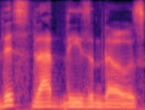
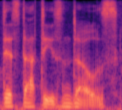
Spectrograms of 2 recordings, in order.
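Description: First: The words begin with a 'th' sound. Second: The words begin with a 'd' sound. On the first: This is how the speaker talks now. The speaker calls it right. "And now I'm" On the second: This is how the speaker talked as a child. The speaker calls it wrong. "as a kid, I grew up and I was not able to say"

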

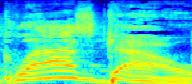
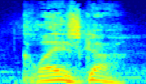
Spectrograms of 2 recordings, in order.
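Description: First: It is said with an American accent. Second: It is said with a local Scottish accent. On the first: The speaker calls it wrong. "The way that Americans say it is Glasgow" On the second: The speaker calls it right. "it's actually Glasgow"

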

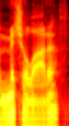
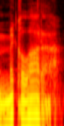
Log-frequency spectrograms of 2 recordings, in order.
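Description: First: The start sounds like the word 'Michelin'. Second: The start does not sound like 'Michelin'. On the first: The speaker calls it wrong. "Or for some of you, the Michelada. I don't know why you would call it that way" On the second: The speaker calls it right. "I think it's pronounced the Michelada"

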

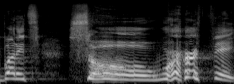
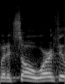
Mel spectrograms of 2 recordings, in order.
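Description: First: It is said with strong, weighty emphasis. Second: It is said plainly, without much weight.

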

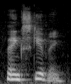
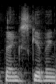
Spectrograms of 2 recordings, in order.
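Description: First: The stress is on the second syllable. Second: Neither syllable is clearly stressed. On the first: "I'm going to put emphasis on giving" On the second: "I didn't notice any emphasis on either syllable that time"

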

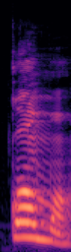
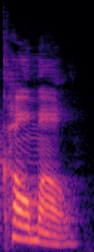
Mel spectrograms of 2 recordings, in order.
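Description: First: The first o is a closed vowel. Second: The first o is an open vowel. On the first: The speaker calls it right. "the O es cerrada" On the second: The speaker calls it wrong. "Not como"

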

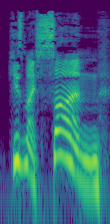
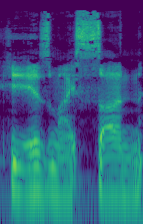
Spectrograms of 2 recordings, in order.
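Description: First: The voice sounds light, casual and ordinary. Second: The voice sounds deep, grave and intimidating. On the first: "He just sounds like a dude" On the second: "he doesn't sound like"

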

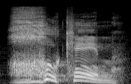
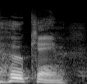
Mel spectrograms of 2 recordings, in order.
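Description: First: The word begins with a throaty ch sound. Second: The word begins with a soft h sound. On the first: The speaker calls it right. "I want you to say chukim" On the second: The speaker calls it wrong. "don't say hukim"

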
